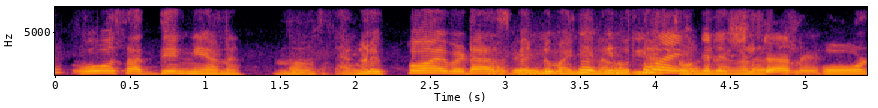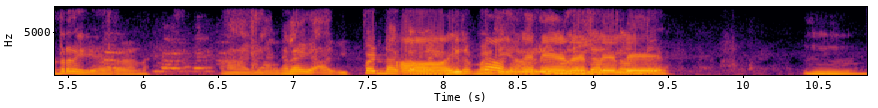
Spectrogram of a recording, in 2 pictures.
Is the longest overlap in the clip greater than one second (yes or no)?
yes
